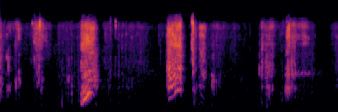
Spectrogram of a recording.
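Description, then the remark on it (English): A bag being opened and handled: a handful of sharp, crinkly rustling bursts in an irregular rhythm, with quieter shuffling between them and no voices. “I could open this bag and put all my acrylic gacha stuff here.”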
